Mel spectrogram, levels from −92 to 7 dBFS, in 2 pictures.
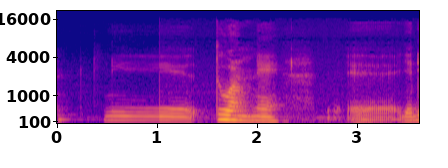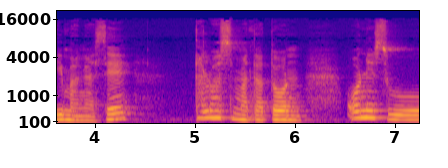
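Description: At 1.02 s the microphone volume stepped up: the call software judged the input too quiet and raised the device's input level in a single jump of about 8 dB. Because the change happens at the microphone, the speech and the background noise both get louder together at that instant. On a waveform the envelope widens abruptly at 1.02 s, and a spectrogram shows every band, noise floor included, brightening at once.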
